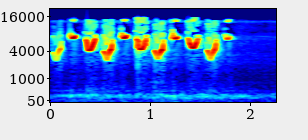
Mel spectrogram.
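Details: Loud, lively Cinereous tit song for luring and training birds: a fast run of about a dozen sharp high whistled notes, swinging between higher and lower pitches, then a quiet end over a faint hum.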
